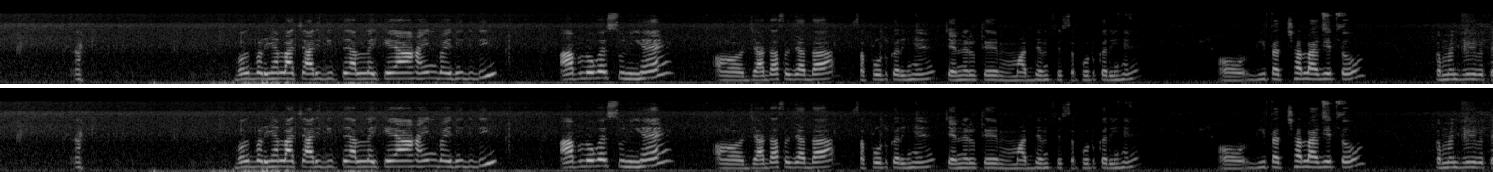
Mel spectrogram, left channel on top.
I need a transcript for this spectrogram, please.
बहुत बढ़िया लाचारी गीत लेके आ हैं। बहनी, दीदी, आप लोग सुनी है और ज़्यादा से ज़्यादा सपोर्ट करी हैं, चैनल के माध्यम से सपोर्ट करी हैं। और गीत अच्छा लगे तो कमेंट में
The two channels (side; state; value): both; identical; correlation 1.00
